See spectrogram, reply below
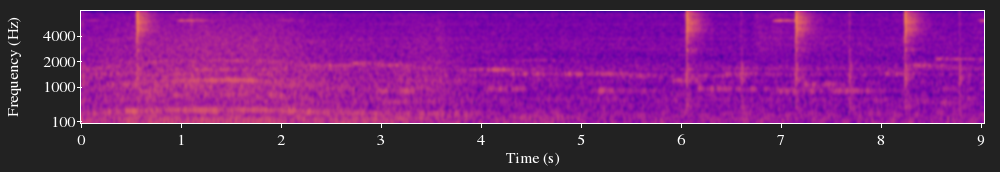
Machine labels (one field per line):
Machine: valve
